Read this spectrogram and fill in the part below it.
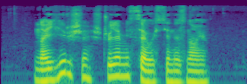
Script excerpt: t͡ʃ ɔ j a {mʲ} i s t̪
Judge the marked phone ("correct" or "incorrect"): correct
